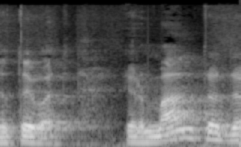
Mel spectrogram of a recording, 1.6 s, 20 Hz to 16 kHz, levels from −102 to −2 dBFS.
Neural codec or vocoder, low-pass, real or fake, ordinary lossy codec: none; 14.4 kHz; real; MP3, 96 kbps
